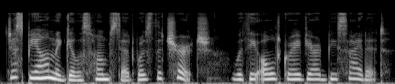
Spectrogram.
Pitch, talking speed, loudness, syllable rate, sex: 240 Hz, 210 wpm, -15 LUFS, 5.6 syllables/s, female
